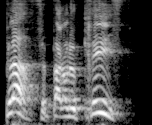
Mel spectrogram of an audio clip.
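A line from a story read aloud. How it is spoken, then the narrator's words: Booming yell. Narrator (French): hurla le colosse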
